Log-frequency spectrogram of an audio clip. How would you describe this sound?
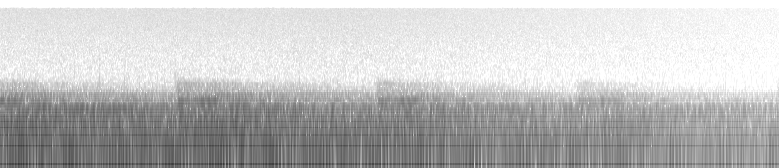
a dark drowsy stab from a horror film i scored; made in Native Instruments Kontakt and Adobe Audition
